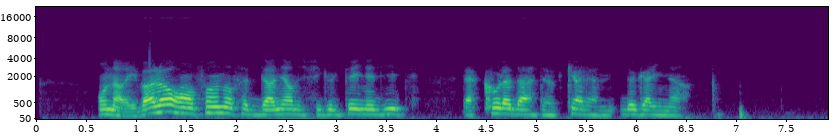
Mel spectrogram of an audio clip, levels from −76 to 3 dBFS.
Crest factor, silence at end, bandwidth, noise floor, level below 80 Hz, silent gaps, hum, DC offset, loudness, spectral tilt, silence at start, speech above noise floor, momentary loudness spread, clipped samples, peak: 16 dB; 0.85 s; 3.7 kHz; -56 dBFS; -48 dBFS; none; none; under 0.1%; -17 LUFS; -11.5 dB/octave; 0.65 s; 40 dB; 18 LU; under 0.1%; -2 dBFS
